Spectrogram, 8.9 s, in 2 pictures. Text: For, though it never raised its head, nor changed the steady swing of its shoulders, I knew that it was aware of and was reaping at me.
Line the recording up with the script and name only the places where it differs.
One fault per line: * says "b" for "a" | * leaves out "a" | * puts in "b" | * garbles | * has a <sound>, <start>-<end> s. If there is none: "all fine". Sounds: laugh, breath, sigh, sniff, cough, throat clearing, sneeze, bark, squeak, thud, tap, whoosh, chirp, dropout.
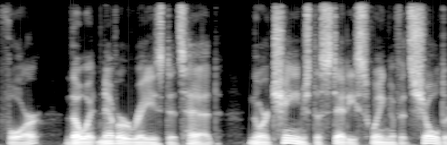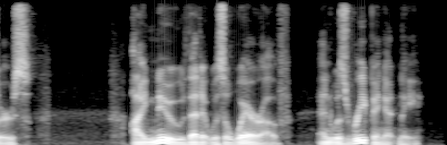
all fine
